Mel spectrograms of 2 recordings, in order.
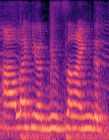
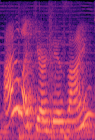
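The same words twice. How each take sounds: First: The g in design is pronounced. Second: The g in design is silent. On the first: The speaker calls it wrong. "bukan I like your design" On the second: The speaker calls it right. "G-nya itu silent. Tidak perlu diucapkan"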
